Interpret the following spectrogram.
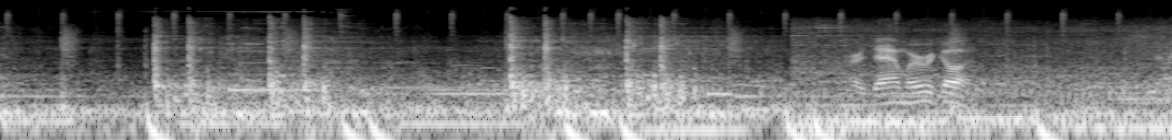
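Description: Background music with a singing voice that wavers in pitch about six seconds in, over a steady low rumble.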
